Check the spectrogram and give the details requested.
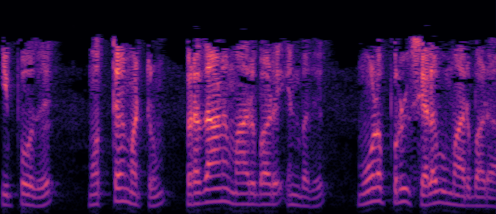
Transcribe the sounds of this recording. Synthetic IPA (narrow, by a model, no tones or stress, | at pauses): ɪpːoːðɯ | mɔt̪ːɐmɐʈrɯmpɪɾɐðaːnɐmaːɾɯbaːɽɯʔɛnbɐðɯ | muːlɐpːɔɾɯɭsɛlɐʋɯmaːɾɯbaːɽɯ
